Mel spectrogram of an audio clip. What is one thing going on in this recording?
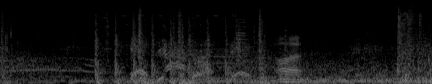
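Gunfire bursts in rapid shots.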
